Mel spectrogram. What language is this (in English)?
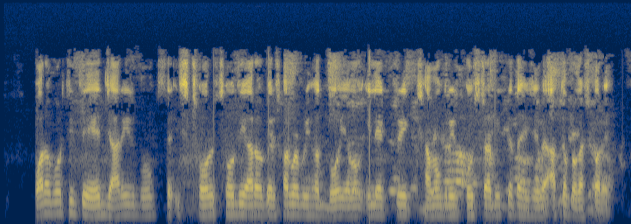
Bangla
